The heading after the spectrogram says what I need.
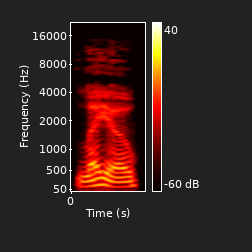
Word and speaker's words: leo: they add a why it still would have been pronounced lay oh it seems if you hadn't added Y but they added a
